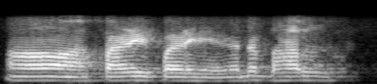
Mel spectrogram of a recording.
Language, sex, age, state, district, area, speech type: Assamese, male, 30-45, Assam, Biswanath, rural, conversation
